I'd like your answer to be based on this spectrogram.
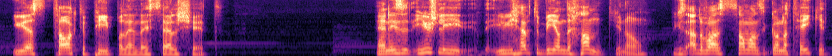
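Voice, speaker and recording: A man livestreaming, chatting casually with viewers in a rambling, halting way as he muses aloud. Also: on the high side, a bit bright, no room sound. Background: background music.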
